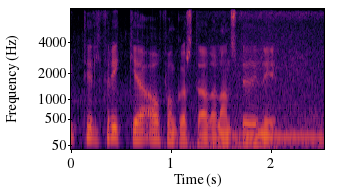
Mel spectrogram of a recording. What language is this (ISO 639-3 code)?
isl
